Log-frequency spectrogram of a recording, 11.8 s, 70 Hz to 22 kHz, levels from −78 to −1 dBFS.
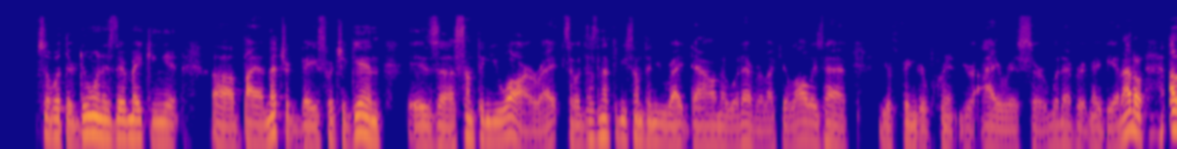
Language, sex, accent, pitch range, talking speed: English, male, American, 85-110 Hz, 245 wpm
